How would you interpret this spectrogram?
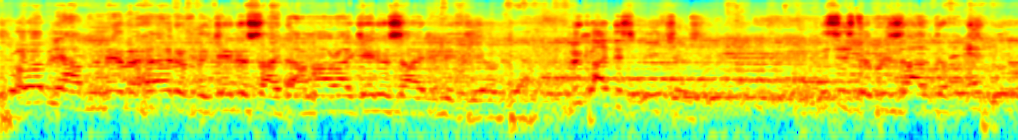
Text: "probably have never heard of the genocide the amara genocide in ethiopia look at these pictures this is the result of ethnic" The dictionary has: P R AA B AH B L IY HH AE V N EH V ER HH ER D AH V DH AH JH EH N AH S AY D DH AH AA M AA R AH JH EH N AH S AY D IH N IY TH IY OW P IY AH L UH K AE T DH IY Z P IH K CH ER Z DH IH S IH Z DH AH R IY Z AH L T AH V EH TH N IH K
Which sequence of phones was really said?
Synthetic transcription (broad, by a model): P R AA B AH B L IY HH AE V N EH V ER HH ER D AH V DH AH JH EH N AH S AY D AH AA M AA R AH JH EH N AH S AY D IH N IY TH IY OW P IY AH L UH K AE T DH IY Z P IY CH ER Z DH IH S IH Z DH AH R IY Z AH L T AH V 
